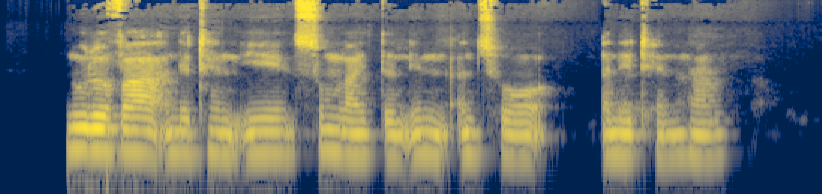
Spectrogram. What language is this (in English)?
Hakha Chin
